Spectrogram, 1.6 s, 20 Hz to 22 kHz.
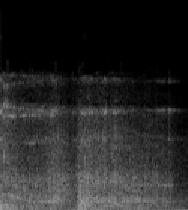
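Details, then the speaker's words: Arrma Outcast 8S 100mph custom RC car: short harsh rasping hiss as it slows, far more aggressive than usual RC braking; owner wonders if it's due to the extra power; cause not confirmed. "I hate that brake. I wonder if it's just because this thing's more powerful, like if the braking sounds like that because of it."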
